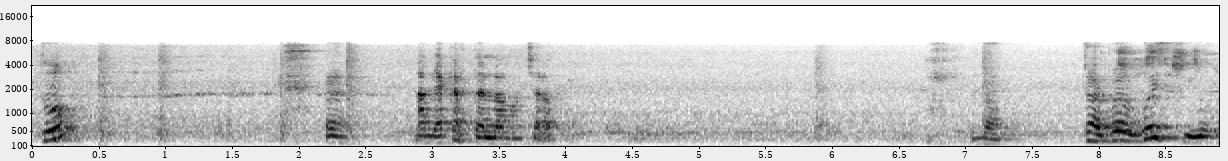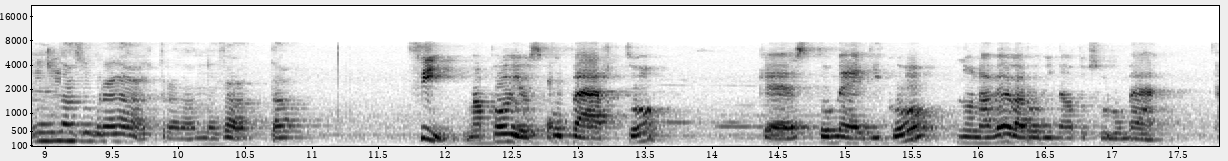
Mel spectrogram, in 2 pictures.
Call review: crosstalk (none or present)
none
